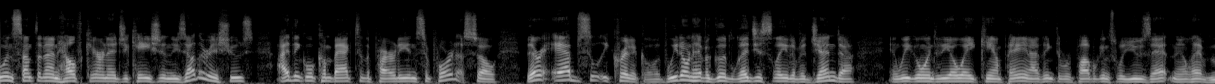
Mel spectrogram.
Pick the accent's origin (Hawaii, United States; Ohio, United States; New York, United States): New York, United States; Syracuse; I mean, I was a kid from Syracuse, and you look what, I mean, I've been lucky.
